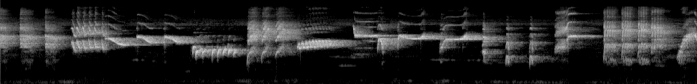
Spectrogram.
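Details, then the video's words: An Asian pied starling sings a fast, unbroken, loud medley of clear whistles, slurred notes and harsh chattering bursts. The song is meant to provoke a pied starling that has stopped singing. "Coba Pancing Dengan Jalak Suren Ini !! Respon Ngotot Gacor Isian Komplit"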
